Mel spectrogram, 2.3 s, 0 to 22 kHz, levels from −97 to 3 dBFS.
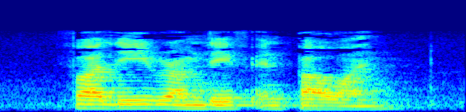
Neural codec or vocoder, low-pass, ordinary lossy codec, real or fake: none; 7.2 kHz; MP3, 32 kbps; real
